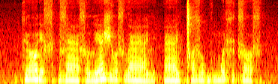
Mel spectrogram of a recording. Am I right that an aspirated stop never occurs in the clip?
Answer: yes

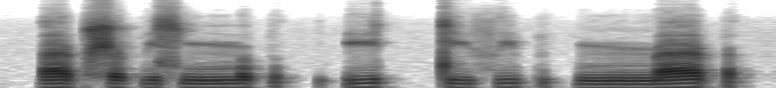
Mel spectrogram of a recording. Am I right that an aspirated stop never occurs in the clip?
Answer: yes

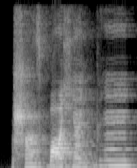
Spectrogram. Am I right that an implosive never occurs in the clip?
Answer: no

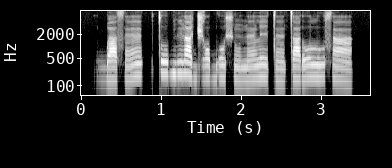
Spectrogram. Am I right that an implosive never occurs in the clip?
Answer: yes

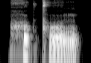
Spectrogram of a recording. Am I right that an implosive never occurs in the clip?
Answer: yes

